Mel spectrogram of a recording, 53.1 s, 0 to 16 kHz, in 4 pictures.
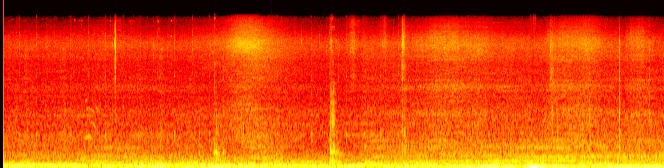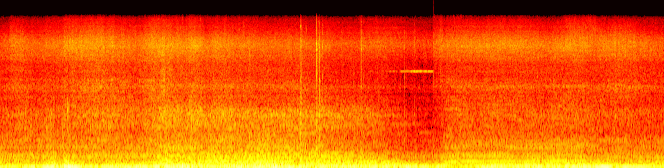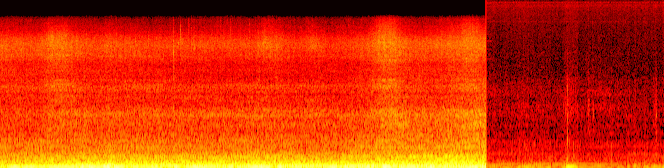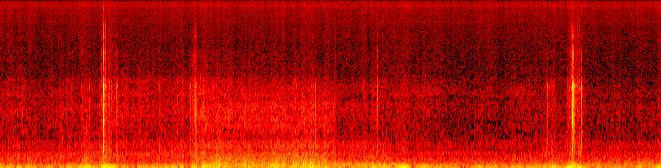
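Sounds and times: low road rumble: 0.0s - 53.0s
short high beep: 21.1s - 22.0s.

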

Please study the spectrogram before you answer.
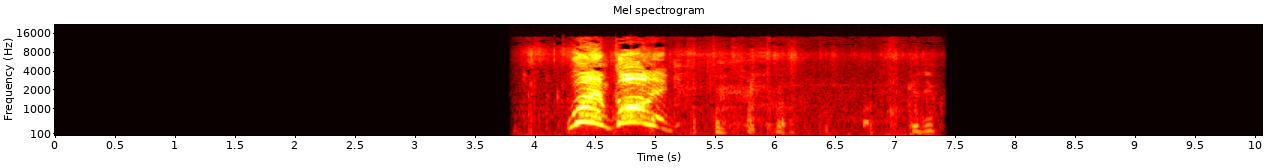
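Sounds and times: young person giggling: 5.4s - 7.0s.

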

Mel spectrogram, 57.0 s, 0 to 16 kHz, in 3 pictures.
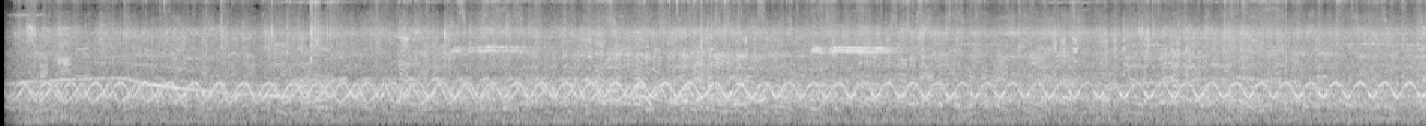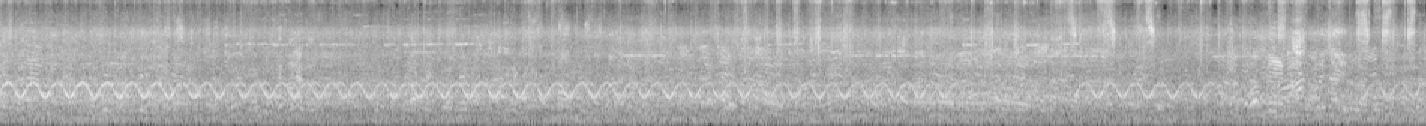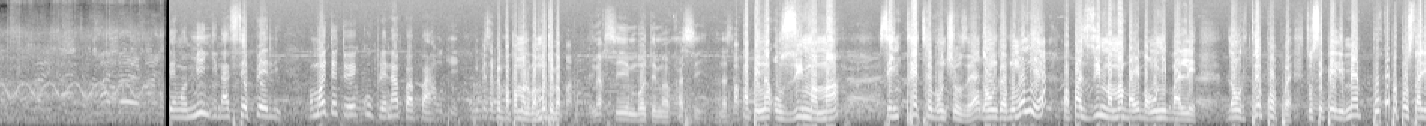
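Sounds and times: large crowd noise: 0.1s - 57.0s
sirens yelping and wailing: 0.1s - 57.0s.

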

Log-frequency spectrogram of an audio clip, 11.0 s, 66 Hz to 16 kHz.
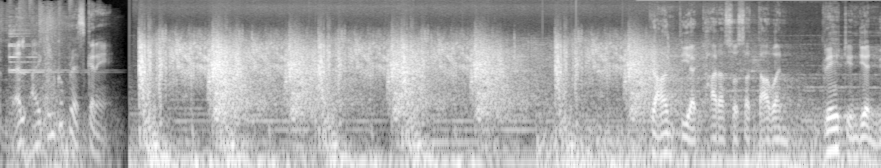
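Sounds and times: cannon fire blasts: 1.7s - 8.8s.

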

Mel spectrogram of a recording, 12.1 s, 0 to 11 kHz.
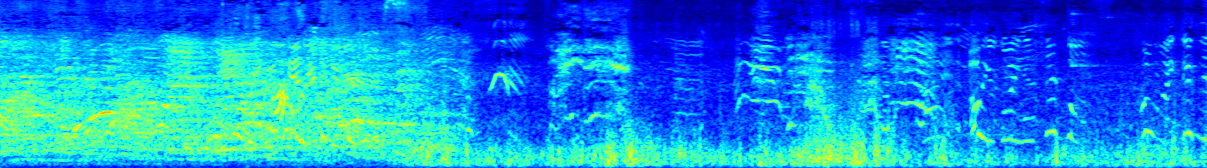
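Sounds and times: children chattering and calling: 0.0s - 12.0s.

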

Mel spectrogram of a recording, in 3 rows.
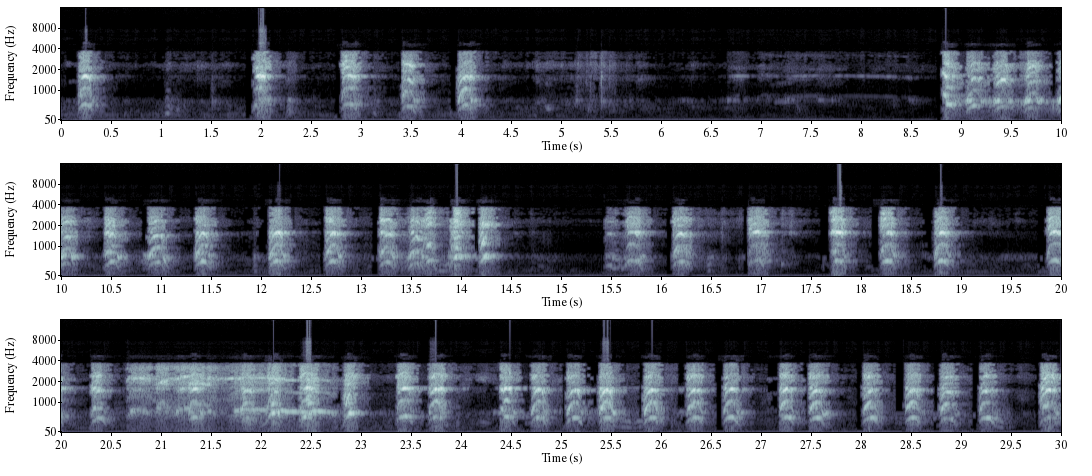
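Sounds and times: dogs barking: 0.1s - 0.6s, 1.9s - 4.4s, 8.8s - 14.6s, 15.4s - 19.2s, 19.8s - 30.0s.

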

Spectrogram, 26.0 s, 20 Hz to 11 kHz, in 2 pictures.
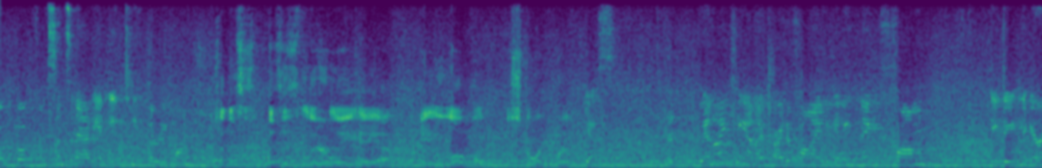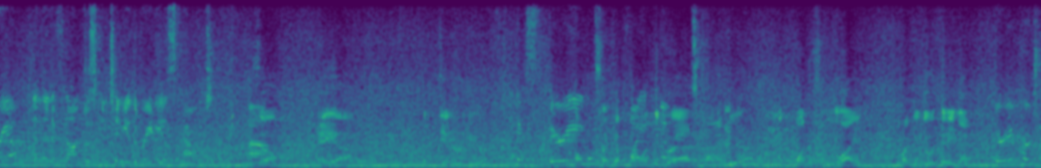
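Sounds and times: people talking: 0.0s - 11.7s, 12.4s - 17.5s, 18.2s - 26.0s
low hum: 0.0s - 26.0s.

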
